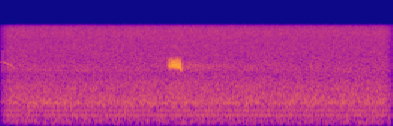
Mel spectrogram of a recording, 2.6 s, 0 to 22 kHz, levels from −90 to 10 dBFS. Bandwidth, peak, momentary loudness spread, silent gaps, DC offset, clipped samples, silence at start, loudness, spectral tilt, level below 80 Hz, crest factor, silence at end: 11 kHz; 0 dBFS; 14 LU; none; under 0.1%; under 0.1%; 0 s; -18 LUFS; 0 dB/octave; -58 dBFS; 22 dB; 0 s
